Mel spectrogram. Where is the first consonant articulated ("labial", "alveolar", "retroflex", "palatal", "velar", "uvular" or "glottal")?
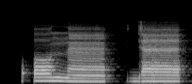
glottal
